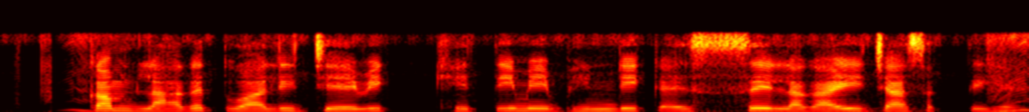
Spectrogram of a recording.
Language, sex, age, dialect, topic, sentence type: Hindi, female, 18-24, Awadhi Bundeli, agriculture, question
